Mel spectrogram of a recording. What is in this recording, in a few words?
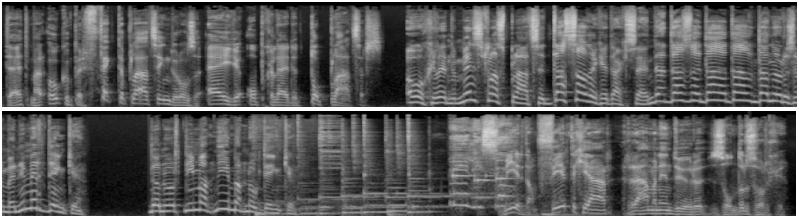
Radio NL 30s Privacy; Belisol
